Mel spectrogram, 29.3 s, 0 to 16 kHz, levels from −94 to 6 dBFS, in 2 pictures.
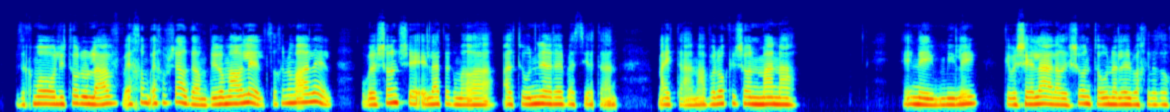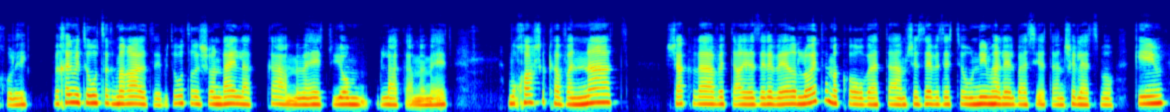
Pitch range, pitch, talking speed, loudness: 175-195 Hz, 185 Hz, 135 wpm, -19 LUFS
